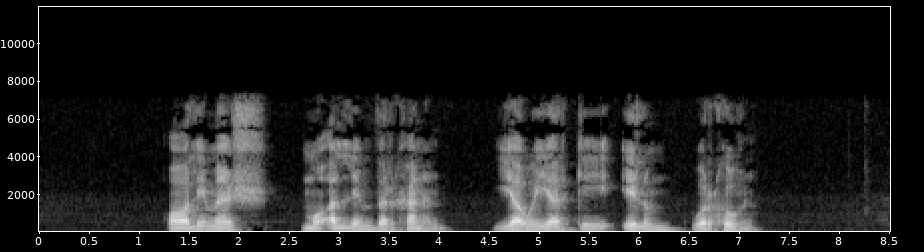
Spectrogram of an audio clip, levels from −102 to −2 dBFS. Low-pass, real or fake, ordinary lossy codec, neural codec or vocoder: 7.2 kHz; real; MP3, 96 kbps; none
